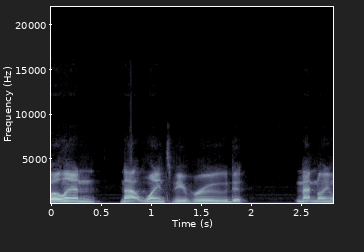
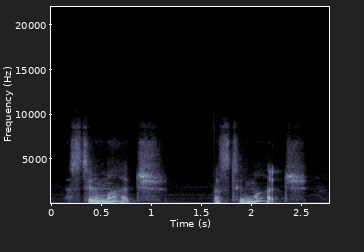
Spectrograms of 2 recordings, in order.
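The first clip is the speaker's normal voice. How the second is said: put-on discerning old woman voice, higher, quieter, slower; 9 semitones higher, 6 dB quieter than usual. Retelling a grandmother's reply about their weight, imitating grandma's discerning voice. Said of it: "very discerning voice".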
